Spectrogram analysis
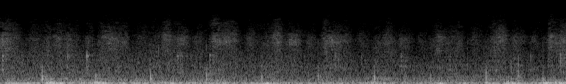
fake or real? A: real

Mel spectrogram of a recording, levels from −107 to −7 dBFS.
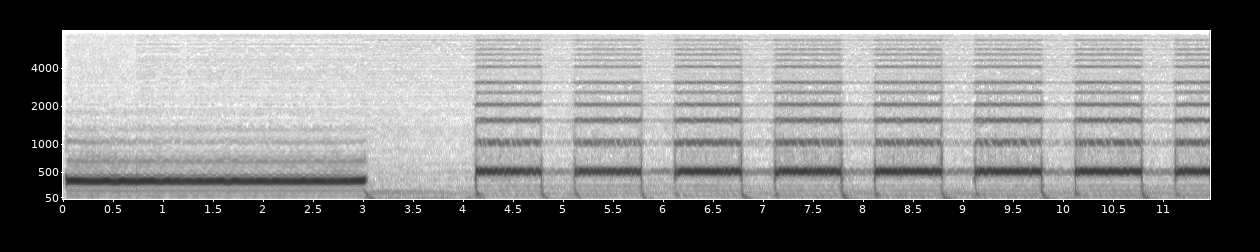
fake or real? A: fake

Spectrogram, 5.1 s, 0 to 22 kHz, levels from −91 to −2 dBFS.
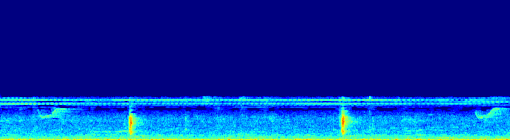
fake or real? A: real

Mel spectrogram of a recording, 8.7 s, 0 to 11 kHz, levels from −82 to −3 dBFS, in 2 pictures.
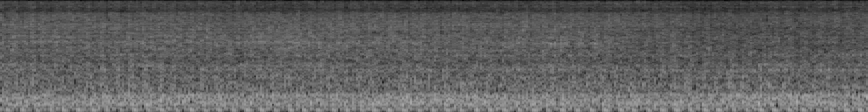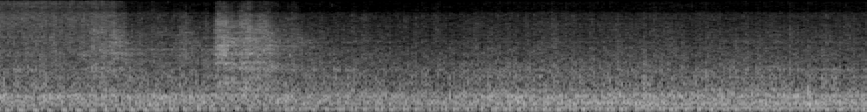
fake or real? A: fake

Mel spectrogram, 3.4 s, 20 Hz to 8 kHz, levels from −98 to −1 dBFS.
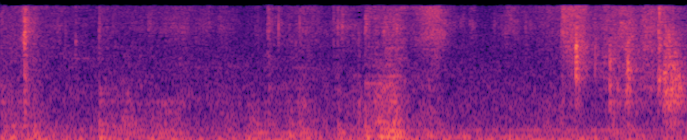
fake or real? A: real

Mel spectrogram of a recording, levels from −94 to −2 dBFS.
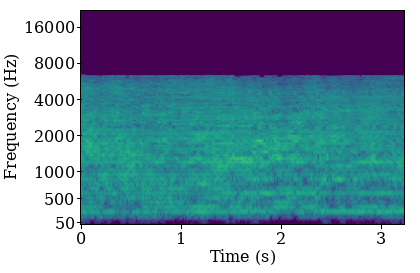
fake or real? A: fake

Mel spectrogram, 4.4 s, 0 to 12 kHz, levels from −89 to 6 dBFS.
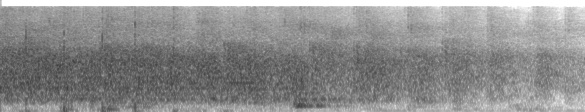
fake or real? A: real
